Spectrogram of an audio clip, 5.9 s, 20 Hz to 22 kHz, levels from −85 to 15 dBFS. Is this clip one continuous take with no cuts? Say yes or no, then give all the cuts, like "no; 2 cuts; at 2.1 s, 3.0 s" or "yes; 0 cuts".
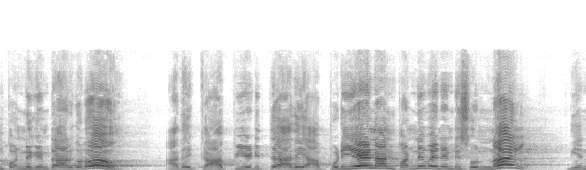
yes; 0 cuts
